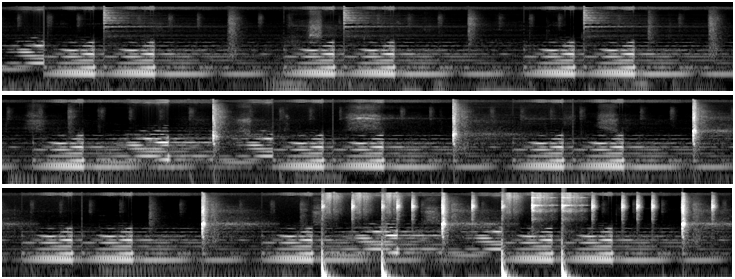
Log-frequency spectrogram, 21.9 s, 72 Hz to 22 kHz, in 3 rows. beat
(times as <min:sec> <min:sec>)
0:17.8 0:21.9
